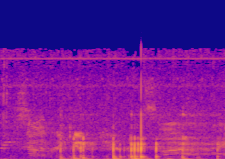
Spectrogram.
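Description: Indistinct voices talking in a busy room, with low rumbling thuds underneath from about half a second to a second and a half in.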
